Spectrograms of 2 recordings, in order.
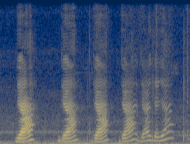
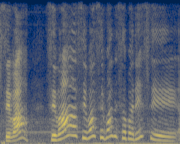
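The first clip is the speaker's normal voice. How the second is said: higher, drawn-out excited cry; 7 semitones higher, 5 dB louder than usual. Real, not acted. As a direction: cheer it away with rising excitement. Watching the thing disappear in game.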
